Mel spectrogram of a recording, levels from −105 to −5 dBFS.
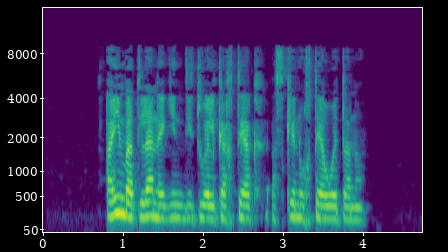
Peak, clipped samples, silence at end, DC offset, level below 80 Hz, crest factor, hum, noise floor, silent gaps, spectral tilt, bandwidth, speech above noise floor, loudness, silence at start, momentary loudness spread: -6 dBFS; under 0.1%; 0.75 s; under 0.1%; -70 dBFS; 20 dB; none; under -90 dBFS; none; -5.5 dB/octave; 9.2 kHz; over 66 dB; -24 LUFS; 0.8 s; 15 LU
